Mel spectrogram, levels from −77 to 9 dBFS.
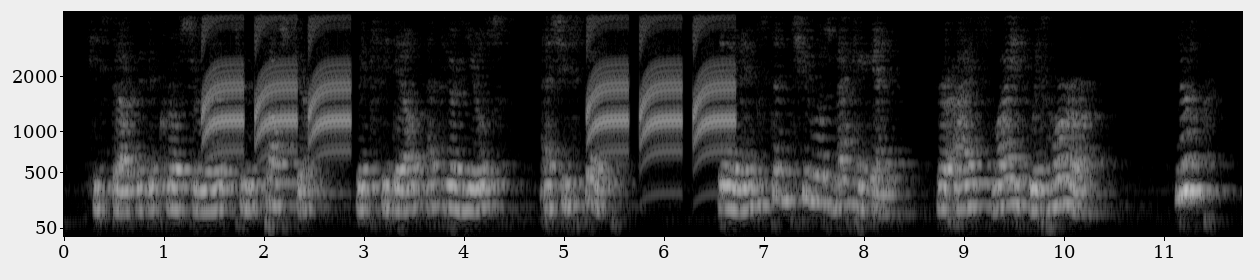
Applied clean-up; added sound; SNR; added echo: none; Alarm; 2 dB; reverberation time 0.6 s.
